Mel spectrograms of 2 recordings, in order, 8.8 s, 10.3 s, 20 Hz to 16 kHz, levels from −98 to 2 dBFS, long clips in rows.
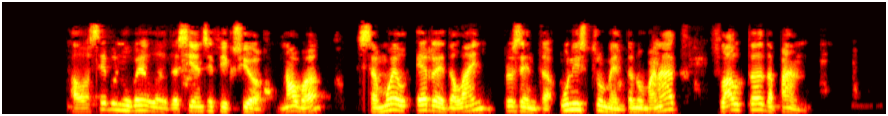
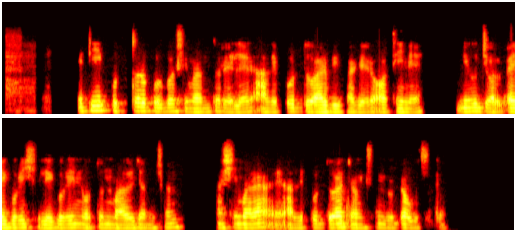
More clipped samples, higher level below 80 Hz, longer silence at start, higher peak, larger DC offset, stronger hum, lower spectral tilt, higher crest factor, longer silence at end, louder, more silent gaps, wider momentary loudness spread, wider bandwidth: neither; about the same, -58 dBFS vs -58 dBFS; first, 0.7 s vs 0.05 s; about the same, -2 dBFS vs 0 dBFS; neither; neither; second, -3 dB/octave vs -7.5 dB/octave; about the same, 16 dB vs 20 dB; first, 0.85 s vs 0.7 s; first, -16 LUFS vs -20 LUFS; second, 3.44-3.54 s, 4.93-5.02 s vs 0.35-0.39 s, 0.50-0.75 s, 2.79-2.83 s, 4.23-4.54 s, 6.96-7.26 s; second, 6 LU vs 12 LU; first, 7.8 kHz vs 7 kHz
